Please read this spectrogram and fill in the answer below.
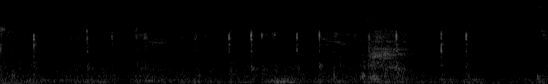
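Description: Faint, scattered light clicks as a hand turns the knob on a tractor's hydraulic distributor valve, against near silence.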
